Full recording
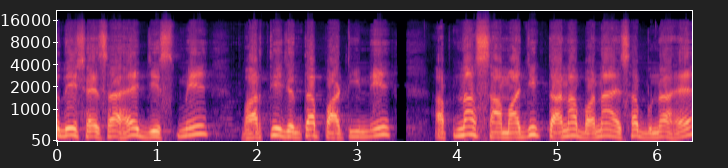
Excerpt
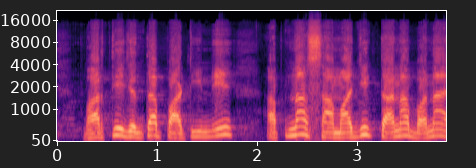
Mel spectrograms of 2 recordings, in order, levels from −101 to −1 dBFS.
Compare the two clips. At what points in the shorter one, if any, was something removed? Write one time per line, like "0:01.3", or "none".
0:01.9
